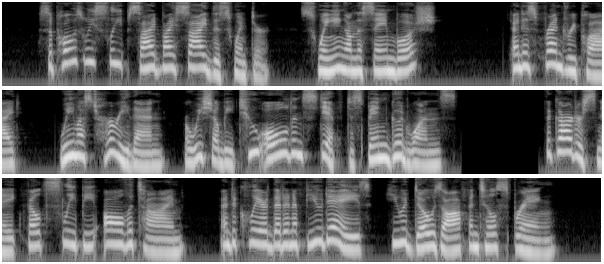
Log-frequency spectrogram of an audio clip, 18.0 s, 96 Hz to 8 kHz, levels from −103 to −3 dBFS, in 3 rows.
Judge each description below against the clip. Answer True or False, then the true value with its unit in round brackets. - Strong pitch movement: True (6.3 semitones)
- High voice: True (220 Hz)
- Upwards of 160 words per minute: True (180 wpm)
